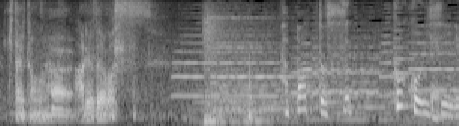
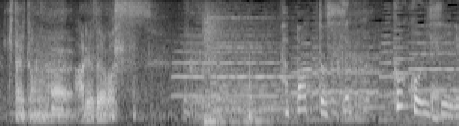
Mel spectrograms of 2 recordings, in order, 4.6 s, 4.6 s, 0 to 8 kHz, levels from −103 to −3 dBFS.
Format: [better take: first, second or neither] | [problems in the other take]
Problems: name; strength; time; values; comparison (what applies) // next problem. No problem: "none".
first | background sound (Cough); 13 dB below the speech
